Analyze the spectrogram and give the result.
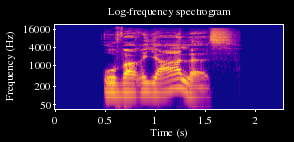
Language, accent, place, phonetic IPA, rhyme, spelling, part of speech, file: German, Germany, Berlin, [ovaˈʁi̯aːləs], -aːləs, ovariales, adjective, De-ovariales.ogg
- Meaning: strong/mixed nominative/accusative neuter singular of ovarial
